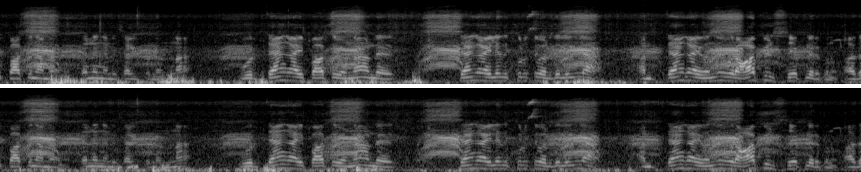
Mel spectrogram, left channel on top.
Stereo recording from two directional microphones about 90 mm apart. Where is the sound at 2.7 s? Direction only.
15° left (ahead or behind).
